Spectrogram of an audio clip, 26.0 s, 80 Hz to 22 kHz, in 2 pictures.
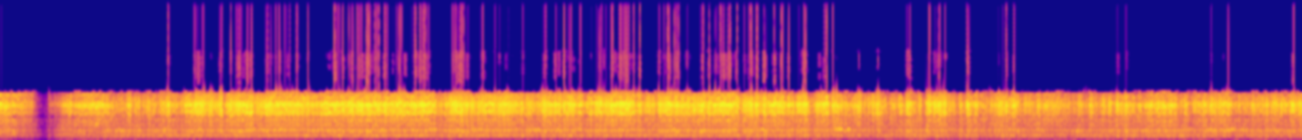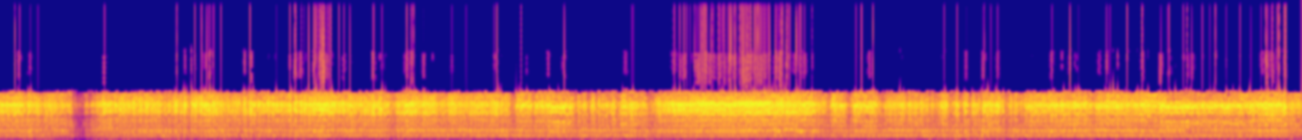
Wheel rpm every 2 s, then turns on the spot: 150, 230, 230, 230, 230, 230, 190, 170, 230, 220, 220, 230, 220.
none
